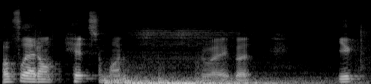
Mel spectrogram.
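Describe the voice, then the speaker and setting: Over music, a man speaks at medium pitch and a moderate pace during a game live stream. His talk with viewers is casual and full of "like," as he guides them step by step.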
